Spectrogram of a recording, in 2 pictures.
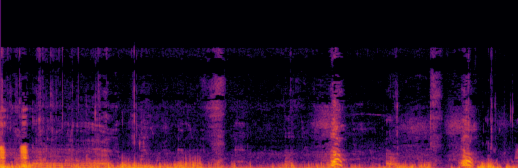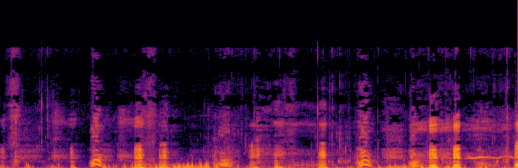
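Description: A small dog giving a string of short, pitched yelps and whines as it goes after a hooked fish in shallow water. The calls come thick in the second half, with splashing water from the dog's movement.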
